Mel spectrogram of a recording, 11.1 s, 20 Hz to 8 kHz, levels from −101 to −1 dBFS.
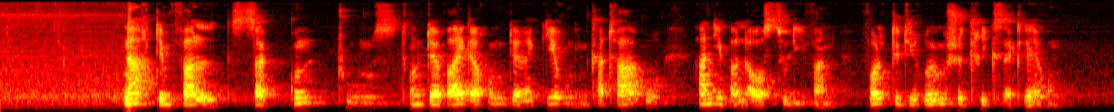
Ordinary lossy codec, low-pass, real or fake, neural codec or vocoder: none; 7.2 kHz; fake; vocoder, 22.05 kHz, 80 mel bands, Vocos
